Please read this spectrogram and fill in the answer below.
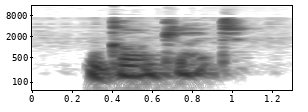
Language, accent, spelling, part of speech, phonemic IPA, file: English, Southern England, gauntlet, noun, /ˈɡɔːnt.lət/, LL-Q1860 (eng)-gauntlet.wav
- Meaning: 1. Protective armor for the hands, formerly thrown down as a challenge to combat 2. A long glove covering the wrist 3. A rope on which hammocks or clothes are hung for drying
